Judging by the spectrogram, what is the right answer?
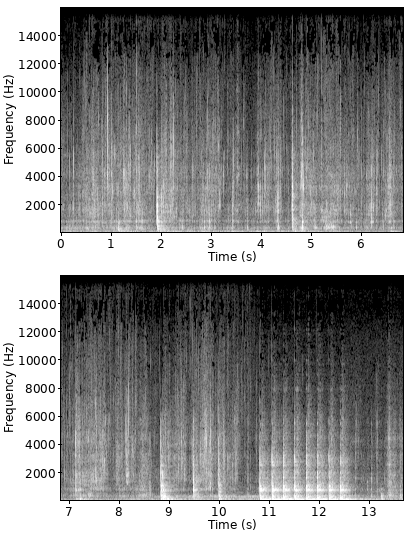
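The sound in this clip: Running water splashes and trickles in a kitchen while greens are cooked, with scattered clinks and knocks of utensils throughout. Near the end the flow swells into a louder, steady rush.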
